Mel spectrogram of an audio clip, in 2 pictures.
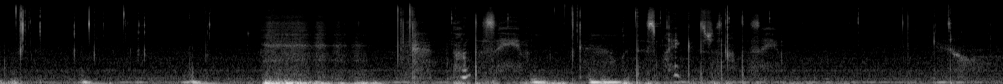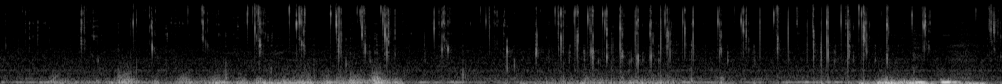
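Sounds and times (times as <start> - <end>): lip and tongue clicks: 0.0 - 2.2, 3.9 - 4.3, 5.6 - 7.6, 8.5 - 20.0
low thumps on microphone: 5.2 - 6.4, 18.8 - 19.8.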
